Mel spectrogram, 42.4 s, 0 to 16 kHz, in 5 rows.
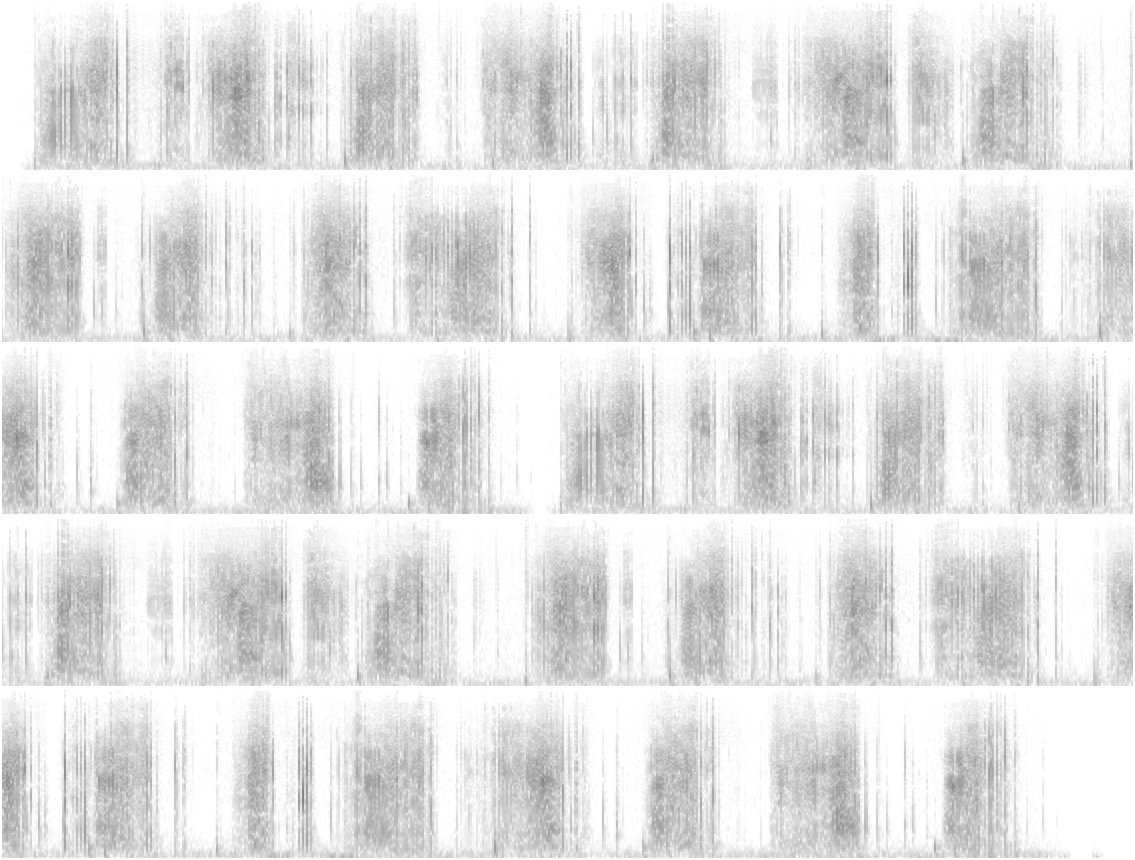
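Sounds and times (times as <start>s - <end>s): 
leather shoes squeaking: 0.2s - 7.9s, 8.5s - 28.8s, 29.4s - 41.7s.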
